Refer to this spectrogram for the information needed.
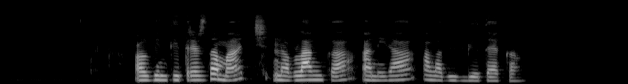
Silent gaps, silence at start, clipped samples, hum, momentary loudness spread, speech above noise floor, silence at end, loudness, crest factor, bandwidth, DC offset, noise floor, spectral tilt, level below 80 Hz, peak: none; 1.35 s; under 0.1%; none; 12 LU; 54 dB; 1.1 s; -27 LUFS; 24 dB; 10.5 kHz; under 0.1%; -81 dBFS; -5.5 dB/octave; -84 dBFS; -6 dBFS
